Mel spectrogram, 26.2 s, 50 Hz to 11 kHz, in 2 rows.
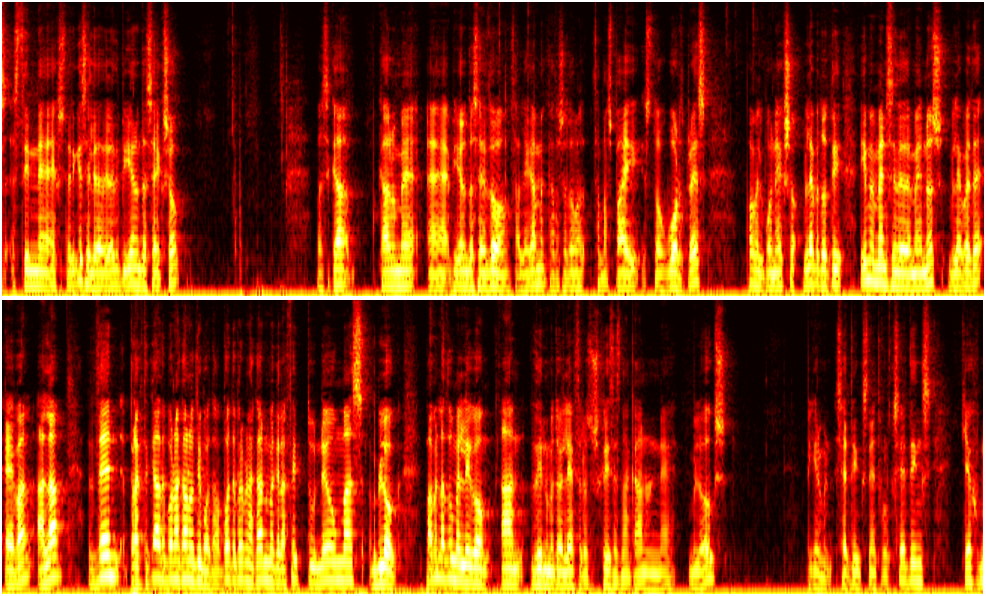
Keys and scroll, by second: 9.6 BackSpace, 10.2 Return, 18.7 super+Tab.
